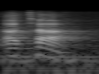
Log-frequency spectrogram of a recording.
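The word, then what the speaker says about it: אתה: At, it's written At. It's pronounced Ata.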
